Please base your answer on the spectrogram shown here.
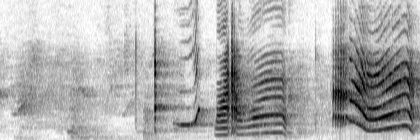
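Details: Indian ringneck parakeet kept as a talking pet, imitating "mummy": after a faint start come a few sharp clicks, then bent harmonic notes with a loud final rising-then-falling call, in a small room.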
